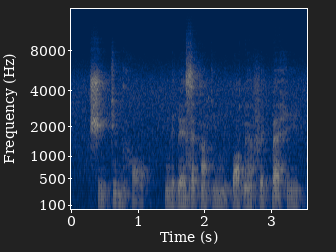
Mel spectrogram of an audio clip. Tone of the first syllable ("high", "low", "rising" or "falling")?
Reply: rising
